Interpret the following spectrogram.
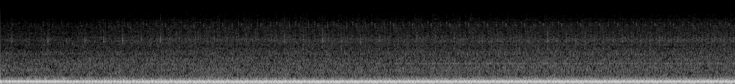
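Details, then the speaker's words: Toyota 2JZ turbo engine after reconnecting the oil line to restore lost oil pressure: smooth, deep, even idle with no knocking. Only a slight exhaust leak can be heard, which the owner thinks is from a warped manifold. "but it sounds way better all you can hear is like a little exhaust leaks that I got around here which I think the manifold is just warped"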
